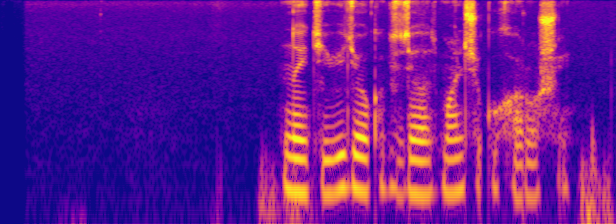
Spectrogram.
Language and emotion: Russian, neutral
